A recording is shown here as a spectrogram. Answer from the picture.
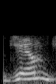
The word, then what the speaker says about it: Jim: First name is Jim, J-I-M.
